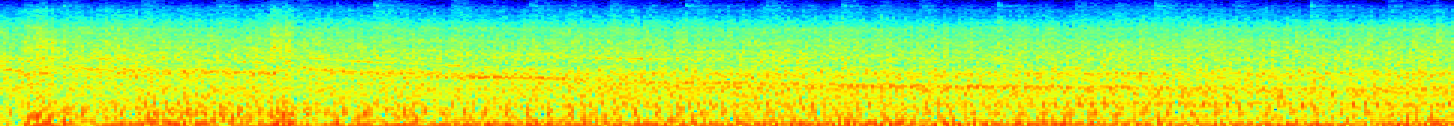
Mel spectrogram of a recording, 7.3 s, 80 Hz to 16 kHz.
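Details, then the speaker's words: Cummins 6BT diesel being fitted to a GU Patrol, first start after priming oil pressure: catches quickly and settles into a steady, even idle clatter with no knocks or stumbles, with some smoke; a healthy start and idle. "there you have it guys i'll put on a bit of a smoke show here the engine runs it's all good"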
